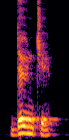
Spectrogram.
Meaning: diminutive of deun
- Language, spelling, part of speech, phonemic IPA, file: Dutch, deuntje, noun, /ˈdøncə/, Nl-deuntje.ogg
